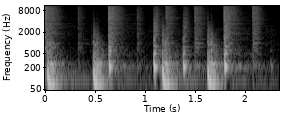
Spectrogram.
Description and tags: Oktoberclub Drumloop
Nice drums / breakbeat.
